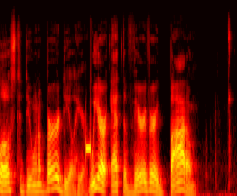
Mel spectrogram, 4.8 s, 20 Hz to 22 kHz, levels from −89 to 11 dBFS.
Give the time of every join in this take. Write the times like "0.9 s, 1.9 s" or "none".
1.6 s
